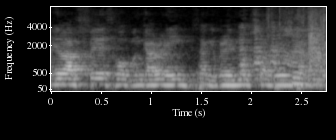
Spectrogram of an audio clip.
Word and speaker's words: Garrity: My surname's Garrity. It's not charity. Just rhymes with charity.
